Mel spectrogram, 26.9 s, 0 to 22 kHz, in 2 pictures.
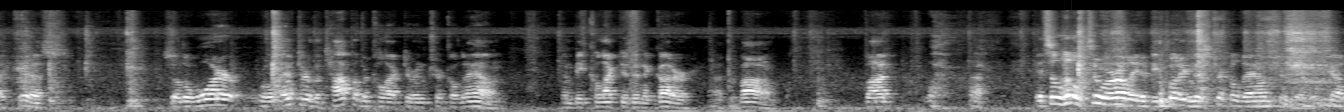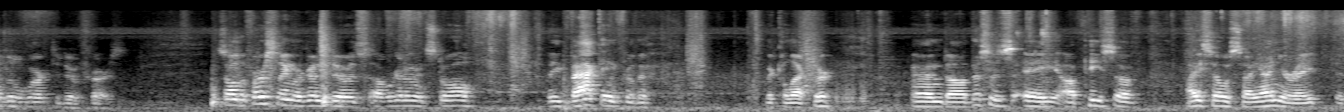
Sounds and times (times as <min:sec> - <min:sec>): Speech: 0:00.0 - 0:00.7, 0:01.6 - 0:05.0, 0:05.6 - 0:07.8, 0:08.6 - 0:09.0, 0:09.7 - 0:14.7, 0:15.6 - 0:18.2, 0:18.9 - 0:20.1, 0:21.0 - 0:21.9, 0:22.6 - 0:26.8.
